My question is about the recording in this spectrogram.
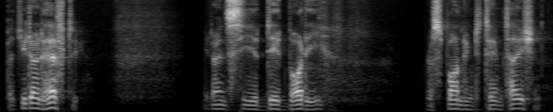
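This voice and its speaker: Male pastor, low husky voice, relaxed conversational preaching with humor. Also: moderate pace. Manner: conversational, tells jokes and laughs, checks in with "okay?". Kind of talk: sermon.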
